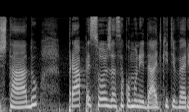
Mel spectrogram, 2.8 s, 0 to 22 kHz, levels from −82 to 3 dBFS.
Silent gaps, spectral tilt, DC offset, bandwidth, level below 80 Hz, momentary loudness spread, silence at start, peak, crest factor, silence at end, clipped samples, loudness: none; -5 dB/octave; under 0.1%; 12.5 kHz; -38 dBFS; 6 LU; 0 s; -8 dBFS; 10 dB; 0 s; under 0.1%; -18 LUFS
